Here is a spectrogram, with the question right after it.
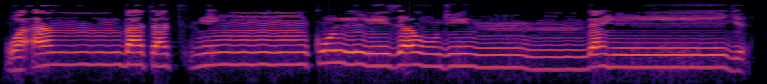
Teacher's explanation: كما قلنا فيصير إخفاء شفوي، فنطيل غنة مقدار حركتين على الميم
